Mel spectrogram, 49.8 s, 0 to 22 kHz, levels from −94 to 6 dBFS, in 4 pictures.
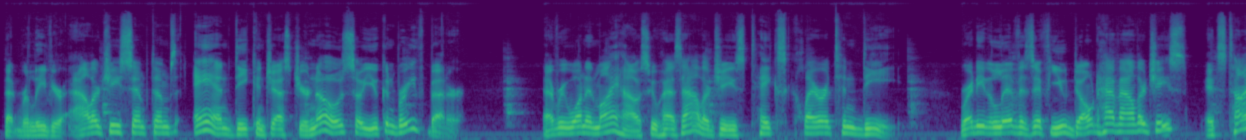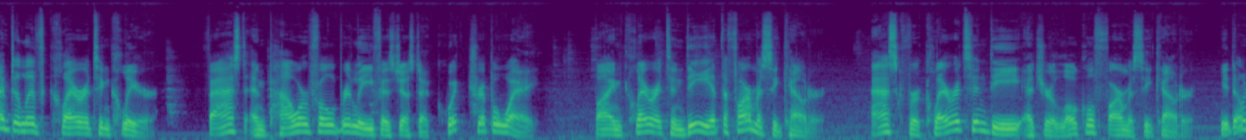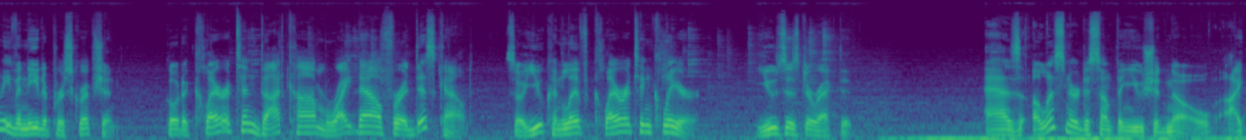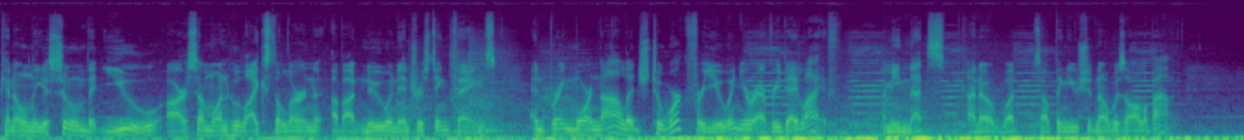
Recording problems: household noises; loud; throughout; 7 dB below the speech

